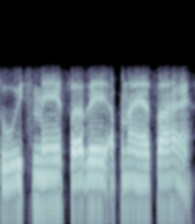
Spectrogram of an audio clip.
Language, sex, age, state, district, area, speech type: Hindi, male, 18-30, Madhya Pradesh, Seoni, urban, conversation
